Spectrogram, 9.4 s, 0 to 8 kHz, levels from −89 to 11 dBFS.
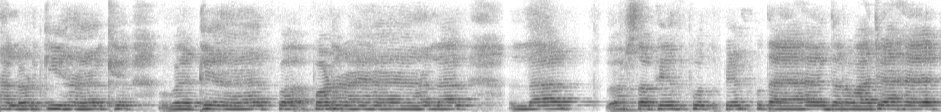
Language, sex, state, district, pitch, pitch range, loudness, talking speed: Hindi, male, Chhattisgarh, Balrampur, 240 Hz, 235-245 Hz, -26 LUFS, 95 wpm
